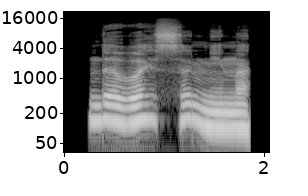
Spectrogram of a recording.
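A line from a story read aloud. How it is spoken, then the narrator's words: Self-encouraging mutter. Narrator (Russian): бормотала Фурия себе под нос, подбадривая себя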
